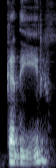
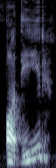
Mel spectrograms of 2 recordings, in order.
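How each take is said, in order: First: The first consonant is a plain k. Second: The first consonant is deep and heavy. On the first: The speaker calls it wrong. "Is incorrect to say kadir" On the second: The speaker calls it right. "this is qadir"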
